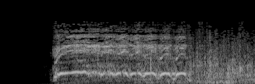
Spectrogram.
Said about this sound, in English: A horse-drawn carriage is rattling down the road, and in it, a young man stares out the window. He's in America, far from his London home. The year is 1860.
